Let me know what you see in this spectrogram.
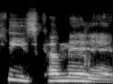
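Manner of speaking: nice, charming, welcoming, inviting front-desk tone. Retelling the welcome at the reception desk: imitating an inviting tone.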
